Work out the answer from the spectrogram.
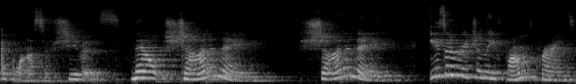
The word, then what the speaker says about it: Chardonnay: would you like a glass of Shiva's now Chardonnay Chardonnay is originally from friends but it is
